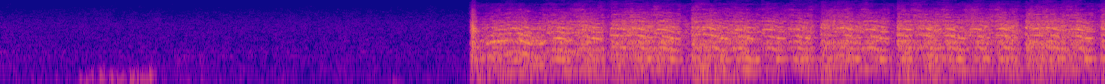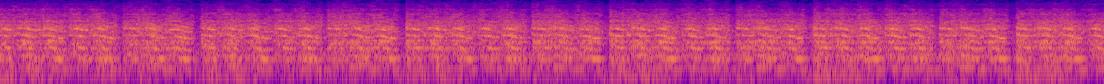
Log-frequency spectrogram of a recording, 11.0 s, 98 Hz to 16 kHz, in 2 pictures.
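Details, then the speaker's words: Dodge D150 Mopar truck engine cranked for the first time in at least 25 years via jumper wire, starter found loose with upper bolt missing: even rhythmic cranking pulses about four a second, no skips; compression sounds healthy and balanced. "Boy, that sounds pretty good."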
